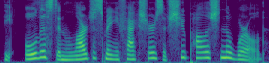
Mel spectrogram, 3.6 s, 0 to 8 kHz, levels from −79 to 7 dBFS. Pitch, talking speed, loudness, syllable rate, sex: 220 Hz, 185 wpm, -17 LUFS, 5.5 syllables/s, female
